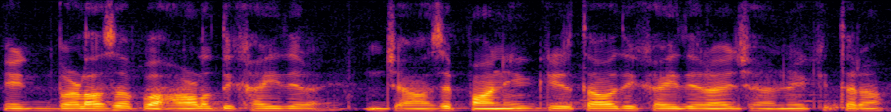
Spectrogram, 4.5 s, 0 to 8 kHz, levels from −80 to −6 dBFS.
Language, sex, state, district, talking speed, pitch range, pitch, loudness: Hindi, male, Madhya Pradesh, Dhar, 270 wpm, 135-145 Hz, 140 Hz, -19 LUFS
